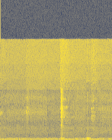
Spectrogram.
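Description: Room noise through a call microphone: a low steady hum that swells and fades, with two faint clicks a little over a second in, about half a second apart.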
